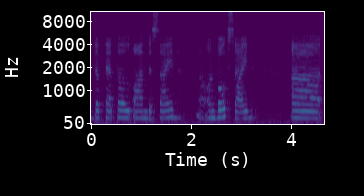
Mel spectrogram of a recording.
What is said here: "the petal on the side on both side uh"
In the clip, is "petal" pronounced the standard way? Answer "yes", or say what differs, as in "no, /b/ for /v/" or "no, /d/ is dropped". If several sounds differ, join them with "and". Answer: yes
